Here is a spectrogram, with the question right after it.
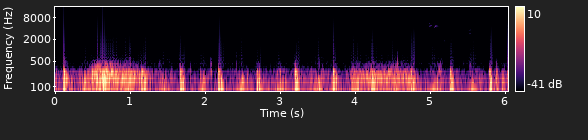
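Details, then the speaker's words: Streamer's own heartbeat picked up by a microphone during a relaxing ASMR session, said to be beating hard with paired strong beats: regular low thumping with a brief rustle near the start; normal heartbeat. "It's beating hard because this mic actually just went in a red. It's very interesting because it pumps twice normal, and then it's pumping two times very hard."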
